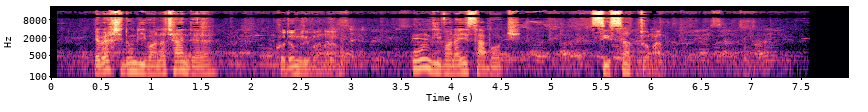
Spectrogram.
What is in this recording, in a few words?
Dialogue lesson Farsi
